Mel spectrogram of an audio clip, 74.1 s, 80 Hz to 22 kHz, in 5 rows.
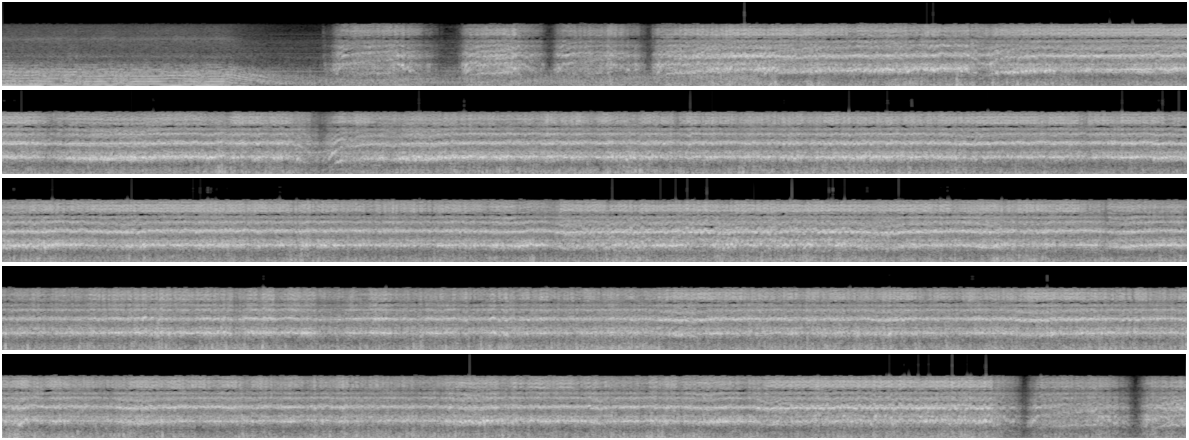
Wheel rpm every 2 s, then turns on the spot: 0, 0, 70, 90, 150, 210, 190, 220, 220, 160, 220, 230, 240, 230, 230, 220, 230, 240, 210, 200, 210, 230, 230, 240, 240, 230, 230, 230, 230, 230, 230, 230, 230, 230, 210, 190, 100.
none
